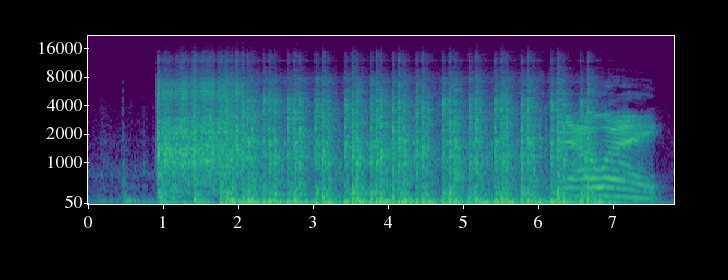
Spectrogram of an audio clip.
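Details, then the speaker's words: Datsun/Nissan 720 King Cab 4x4 pickup abandoned about 20 years, carburetor given top-end rebuild, idle screws being adjusted: uneven galloping idle about three beats a second, yet idling longer than before; significant fuel leak present. "guys it's got a Gallop but it's idling longer than it has in Forever"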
